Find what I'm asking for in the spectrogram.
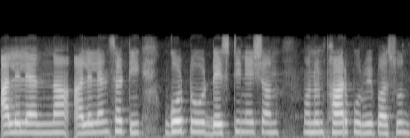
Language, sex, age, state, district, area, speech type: Marathi, female, 18-30, Maharashtra, Amravati, rural, spontaneous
